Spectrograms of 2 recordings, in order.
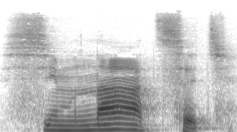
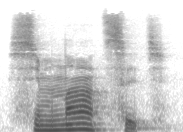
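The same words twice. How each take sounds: First: Slow, drawn-out dictation. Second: Natural-speed dictation, softer; faster. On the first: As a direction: say it slowly for learners. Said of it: "say it slowly". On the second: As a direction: say it briskly and lightly. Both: Shown as a demonstration.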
